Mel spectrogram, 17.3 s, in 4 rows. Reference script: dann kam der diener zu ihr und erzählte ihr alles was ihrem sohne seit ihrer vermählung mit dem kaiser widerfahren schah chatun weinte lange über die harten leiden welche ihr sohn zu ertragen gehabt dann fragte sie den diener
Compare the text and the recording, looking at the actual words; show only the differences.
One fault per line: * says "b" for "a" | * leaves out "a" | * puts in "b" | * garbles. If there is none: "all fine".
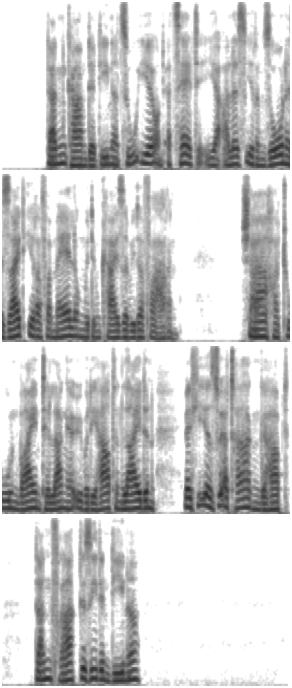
* leaves out "was"
* leaves out "sohn"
